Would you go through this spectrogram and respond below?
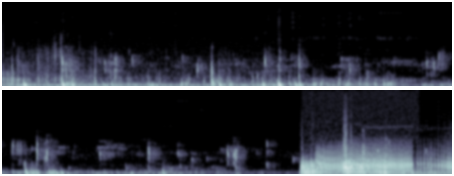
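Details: Stomach growling (bowel sounds) after drinking cola, recorded for ASMR: irregular low gurgles and bubbling rumbles, then a louder drawn-out growl near the end.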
